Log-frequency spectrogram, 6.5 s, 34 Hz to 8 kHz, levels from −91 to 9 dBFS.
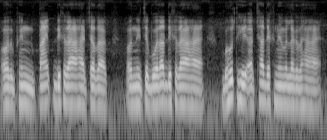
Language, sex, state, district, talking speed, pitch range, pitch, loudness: Hindi, male, Jharkhand, Palamu, 190 wpm, 130-140 Hz, 135 Hz, -17 LUFS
